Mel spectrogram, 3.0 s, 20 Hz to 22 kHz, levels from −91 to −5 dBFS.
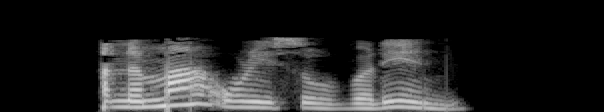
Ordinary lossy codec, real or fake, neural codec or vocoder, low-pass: MP3, 24 kbps; real; none; 5.4 kHz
